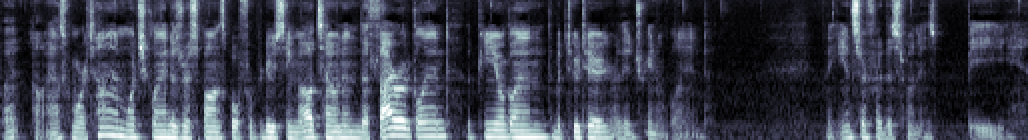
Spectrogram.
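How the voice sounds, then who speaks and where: A man with a croaky, just-woken-up voice runs a casual live quiz for anatomy students, reading answer options and cheering on viewers' replies. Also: medium pitch, lively intonation, fairly quick. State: just woke up, a bit tired. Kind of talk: casual livestream quiz review.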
